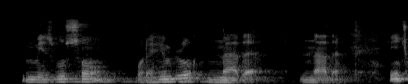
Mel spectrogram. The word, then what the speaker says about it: nada: Gente, curiosidade que esse D em algumas regiões, em alguns países, é como se você não pronunciasse ele. Por exemplo, eu posso ler nada, mas também posso ler nada, sim? Nada. Por exemplo, querer comer? Não, nada. Então, o D pode acontecer isso. E particularmente eu acho muito bonito quem pronuncia esse D um pouco mudo.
